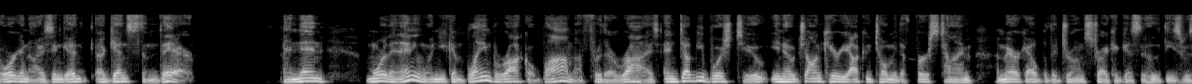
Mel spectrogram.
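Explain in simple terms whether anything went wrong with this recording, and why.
Nothing went wrong with this audio, as there is no audible fault anywhere in it.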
